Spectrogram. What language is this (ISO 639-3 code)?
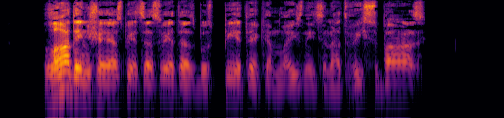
lav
